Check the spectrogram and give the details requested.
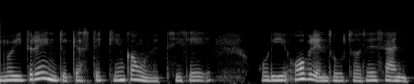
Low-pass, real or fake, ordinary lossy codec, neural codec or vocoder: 5.4 kHz; fake; none; codec, 24 kHz, 0.9 kbps, WavTokenizer, medium speech release version 2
